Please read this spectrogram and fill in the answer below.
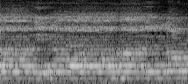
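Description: Chanted vocals from a programme intro jingle: a voice holding long, steady notes that shift to new pitches a couple of times.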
